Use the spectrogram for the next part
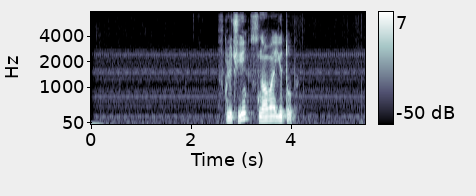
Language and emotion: Russian, neutral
